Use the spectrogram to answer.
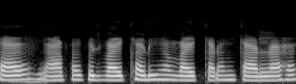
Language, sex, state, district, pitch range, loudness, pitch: Hindi, male, Chhattisgarh, Sukma, 195-215 Hz, -14 LUFS, 205 Hz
